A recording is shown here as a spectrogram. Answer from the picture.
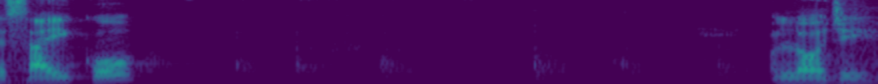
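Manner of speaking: साइको then a pause, then लॉजी, split into two parts; pronunciation demo. Shown as a demonstration. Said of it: "इसकी जो pronunciation है वो कुछ ऐसी आती है". (उच्चारण का प्रदर्शन)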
